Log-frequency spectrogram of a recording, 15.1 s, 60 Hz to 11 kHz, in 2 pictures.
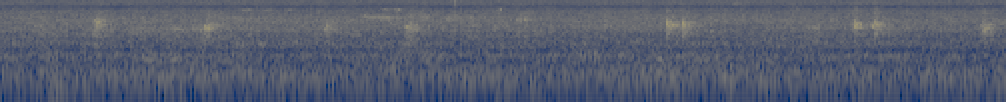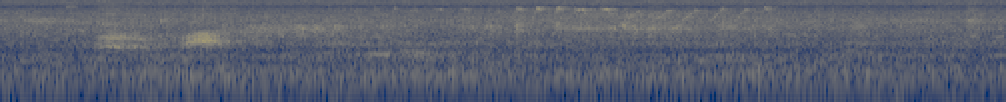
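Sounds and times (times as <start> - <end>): steady background hiss: 0.0 - 15.0
raven harsh calls: 8.3 - 10.2.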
